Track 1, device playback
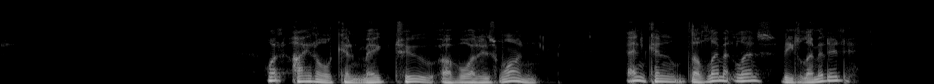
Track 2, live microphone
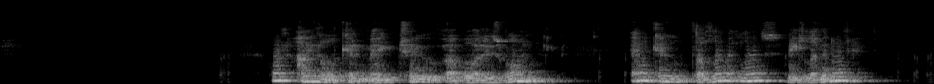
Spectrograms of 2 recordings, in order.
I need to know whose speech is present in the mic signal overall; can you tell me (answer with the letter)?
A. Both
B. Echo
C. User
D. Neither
B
